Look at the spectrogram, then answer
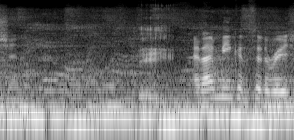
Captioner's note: burps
